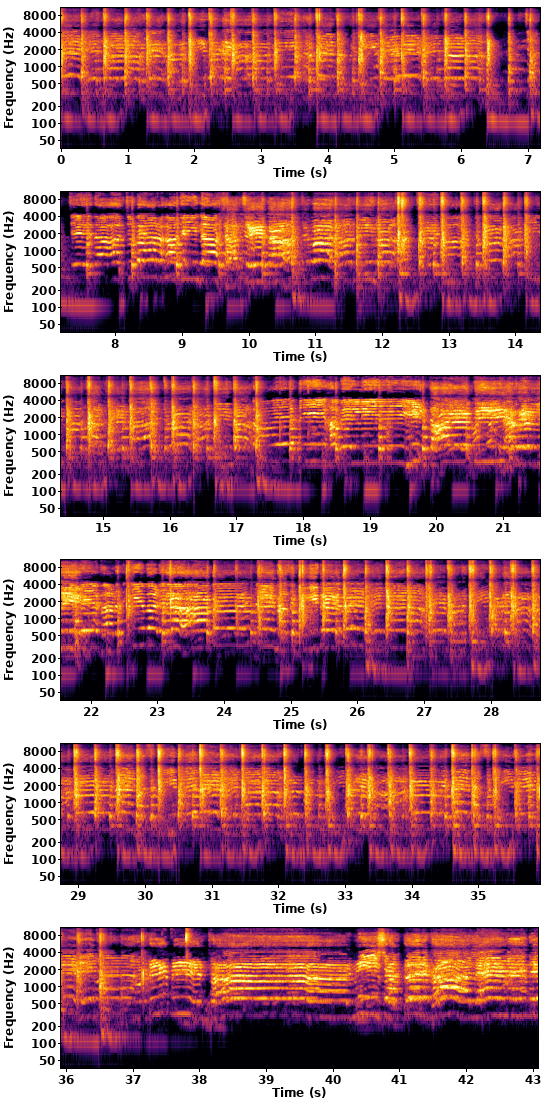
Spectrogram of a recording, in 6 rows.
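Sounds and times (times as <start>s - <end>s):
hand clapping: 0.0s - 6.6s, 11.7s - 16.8s, 22.4s - 38.0s
group singing in chorus: 0.0s - 6.9s, 8.2s - 43.0s
drum beat: 0.0s - 37.1s.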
